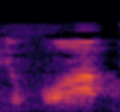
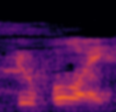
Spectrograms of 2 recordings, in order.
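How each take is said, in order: First: The name is said the French way. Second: The name is said in a Southern American way.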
